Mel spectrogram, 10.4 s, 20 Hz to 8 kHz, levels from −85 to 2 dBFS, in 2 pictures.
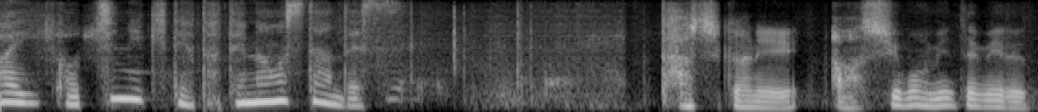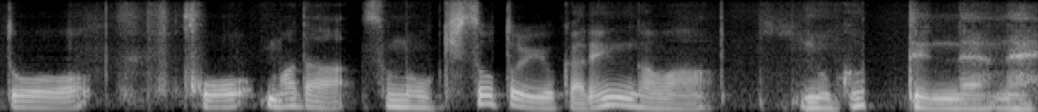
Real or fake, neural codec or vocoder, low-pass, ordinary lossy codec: fake; codec, 16 kHz, 0.9 kbps, LongCat-Audio-Codec; none; none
